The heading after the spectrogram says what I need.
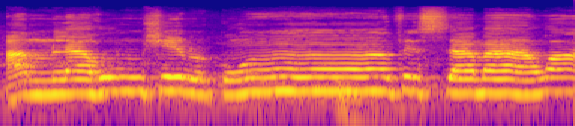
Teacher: دو پیش کی تنوین کے بعد حرف فا ہے تو یہاں پر اخفا ہوگا، یعنی غنہ زمانی کر کے پڑھیں گے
